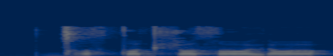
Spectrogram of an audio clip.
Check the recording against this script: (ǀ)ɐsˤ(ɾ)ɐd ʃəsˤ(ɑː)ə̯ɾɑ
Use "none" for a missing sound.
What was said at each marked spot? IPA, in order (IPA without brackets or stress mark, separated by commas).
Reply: ɡ͡ǀ, tˤ, ɑː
